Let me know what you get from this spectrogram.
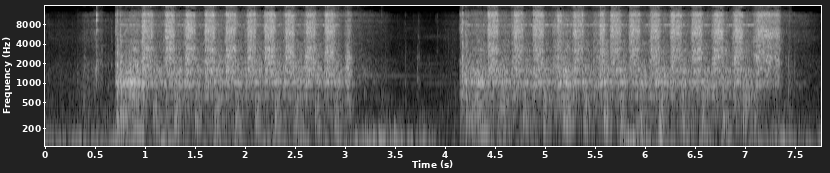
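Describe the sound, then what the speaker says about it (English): A boxer engine cranks and catches twice, running with a loud, close, pulsing idle each time before it dies, with a short gap between the two attempts. "It starts, then it dies."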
